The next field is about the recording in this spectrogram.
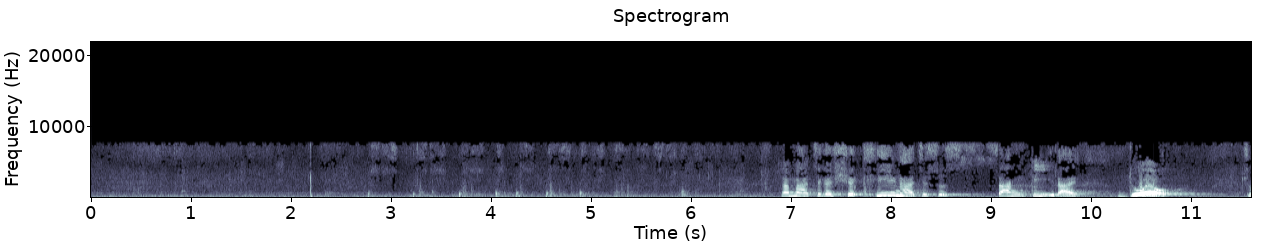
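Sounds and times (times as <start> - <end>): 
pen writing on a board: 2.2 - 6.2
speech: 6.9 - 10.9.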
